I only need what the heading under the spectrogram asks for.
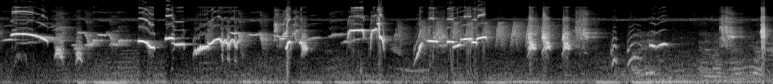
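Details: Fighting song from an oriental magpie-robin, intended to provoke other magpie-robins: a long, varied sequence of looping whistled phrases, abrupt harsh notes and scratchy chatter, loud throughout with brief pauses.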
